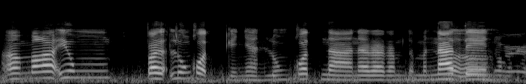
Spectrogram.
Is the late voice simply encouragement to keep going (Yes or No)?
Yes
